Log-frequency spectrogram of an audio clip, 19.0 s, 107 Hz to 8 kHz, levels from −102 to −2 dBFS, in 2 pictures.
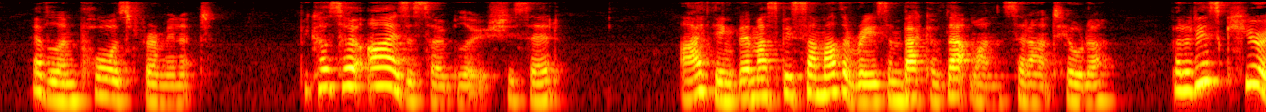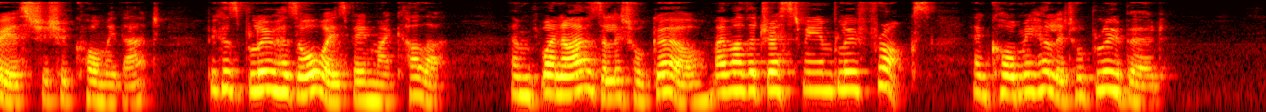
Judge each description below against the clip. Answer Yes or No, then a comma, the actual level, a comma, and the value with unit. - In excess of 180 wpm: Yes, fast, 205 wpm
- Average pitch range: No, wide, 6.9 semitones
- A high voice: Yes, high, 200 Hz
